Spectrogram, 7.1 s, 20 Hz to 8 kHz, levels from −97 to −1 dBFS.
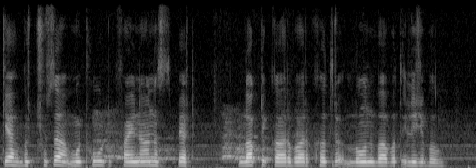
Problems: background sounds at intervals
